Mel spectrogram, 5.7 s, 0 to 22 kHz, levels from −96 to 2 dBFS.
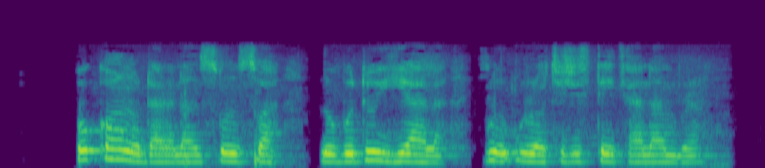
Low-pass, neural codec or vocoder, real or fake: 7.2 kHz; none; real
